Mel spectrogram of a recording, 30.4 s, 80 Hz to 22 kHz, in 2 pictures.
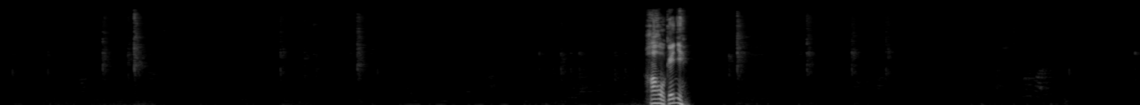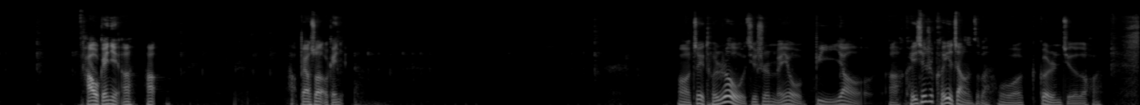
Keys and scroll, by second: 1.3 space, 1.7 2, 1.7 space, 3.7 space, 4.0 1, 4.7 space, 7.6 space, 9.7 5, 9.7 space, 10.3 space, 10.4 space, 19.7 space, 23.1 space, 23.5 1, 27.6 1, 30.0 space.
